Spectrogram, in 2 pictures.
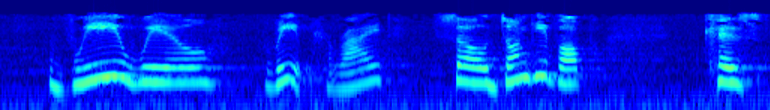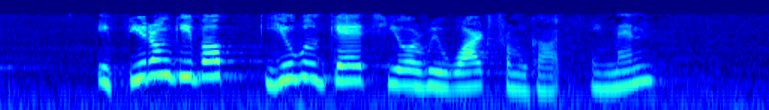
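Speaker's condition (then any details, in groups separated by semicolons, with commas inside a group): No condition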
